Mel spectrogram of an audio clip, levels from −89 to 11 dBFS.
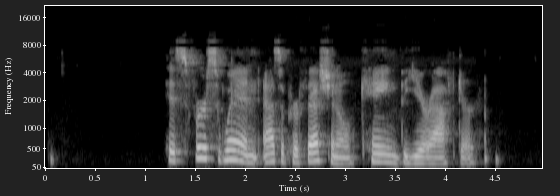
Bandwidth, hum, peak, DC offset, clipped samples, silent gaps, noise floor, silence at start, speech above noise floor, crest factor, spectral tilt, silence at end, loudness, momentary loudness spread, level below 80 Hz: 9.6 kHz; none; -6 dBFS; under 0.1%; under 0.1%; none; -82 dBFS; 1.25 s; 61 dB; 18 dB; -3.5 dB/octave; 0.55 s; -21 LUFS; 8 LU; -72 dBFS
